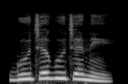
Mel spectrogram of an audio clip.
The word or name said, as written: ಗುಜುಗುಜನೆ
